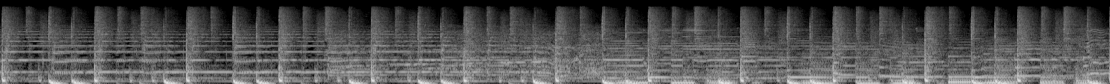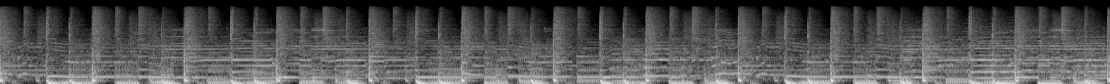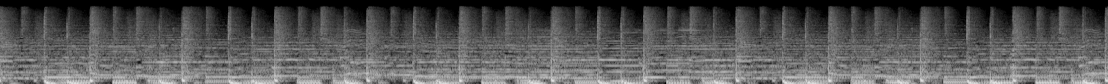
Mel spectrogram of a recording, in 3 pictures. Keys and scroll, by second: 3.0 ctrl+=, 3.7 ctrl+=, 5.9 ctrl+=, 14.6 ctrl+alt+z, 19.0 ctrl+alt+z, 28.1 ctrl+=, 29.1 ctrl+=, 30.4 ], 33.0 space.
